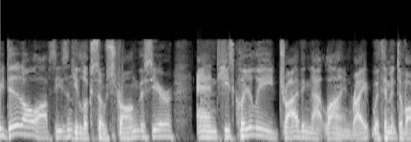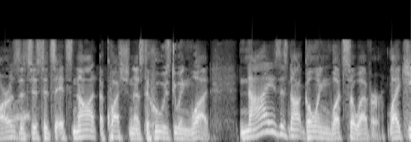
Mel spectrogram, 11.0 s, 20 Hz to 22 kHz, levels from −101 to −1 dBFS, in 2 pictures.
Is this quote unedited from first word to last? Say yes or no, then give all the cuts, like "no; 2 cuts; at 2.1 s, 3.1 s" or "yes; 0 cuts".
no; 1 cut; at 1.0 s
